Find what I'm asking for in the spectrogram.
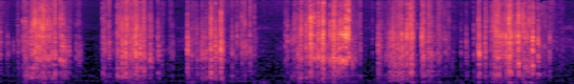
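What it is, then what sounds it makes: Cardboard pencil box rubbed with fingertips. Fingertips and short nails grip and rub the glossy front of a flat cardboard colored pencil box lying down. Six bright, squeaky, crinkly rubbing bursts are heard, separated by short quiet pauses, with almost no low end.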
